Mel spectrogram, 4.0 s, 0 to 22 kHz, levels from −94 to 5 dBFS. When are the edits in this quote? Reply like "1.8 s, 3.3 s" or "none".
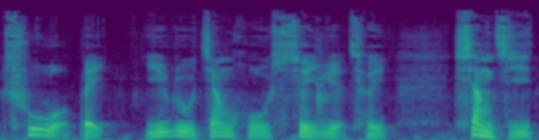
none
